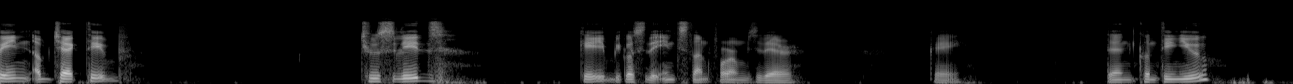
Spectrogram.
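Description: A man speaks calmly into a microphone, close by, in short phrases with pauses.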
